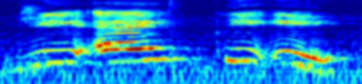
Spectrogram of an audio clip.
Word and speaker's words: gape: number three is gate g-a-p-e gape it is a verb so it's an action like mudder the e makes that a a long a sound so we say it like gape and it means to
